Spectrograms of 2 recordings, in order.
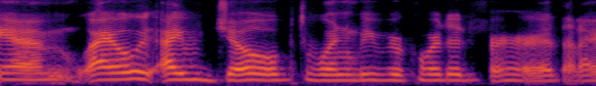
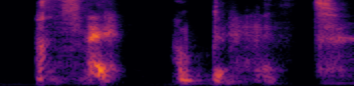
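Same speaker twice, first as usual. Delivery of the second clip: seething, slow, drawn-out whisper full of fury; 2 semitones higher, 5 dB quieter than usual. Performing the character's angry line for the audience: furious character line. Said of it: "she sounds so freaking mad".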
